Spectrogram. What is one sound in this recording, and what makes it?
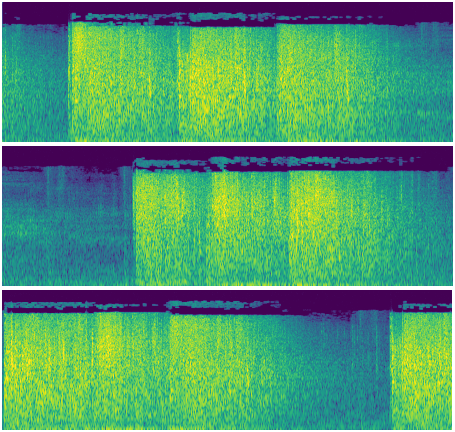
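Wooden debris crashes and clatters as it is smashed.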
